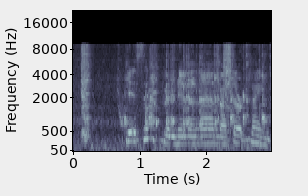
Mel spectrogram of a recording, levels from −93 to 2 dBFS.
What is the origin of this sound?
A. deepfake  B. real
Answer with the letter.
A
